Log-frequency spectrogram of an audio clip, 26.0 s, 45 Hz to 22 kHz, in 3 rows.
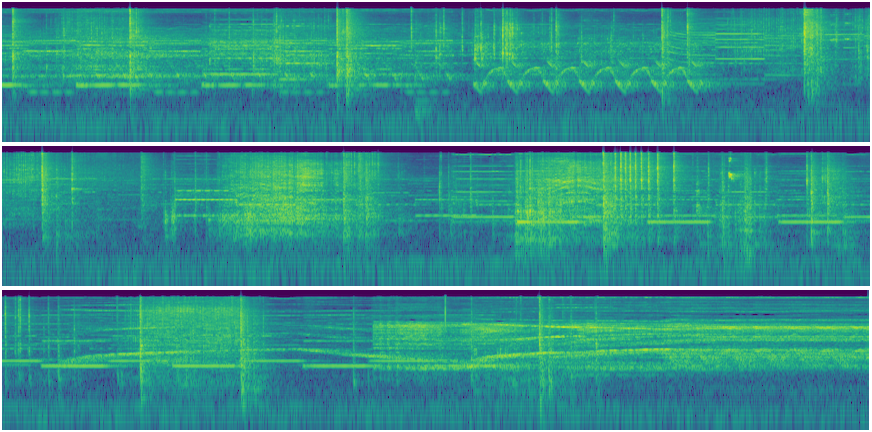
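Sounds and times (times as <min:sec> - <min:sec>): two-tone toy siren: 0:00.0 - 0:26.0
rising and falling siren wail: 0:00.1 - 0:07.9, 0:10.5 - 0:26.0
plastic toy clicks and knocks: 0:02.3 - 0:07.0, 0:11.6 - 0:19.0.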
